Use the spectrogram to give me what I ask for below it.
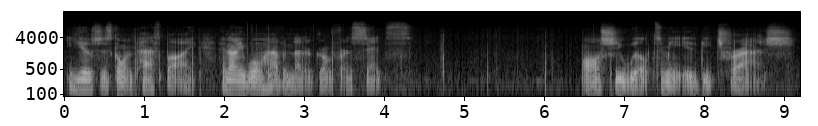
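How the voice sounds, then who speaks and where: Man doing a bitter, hushed young man. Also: big pitch swings, slow pace, creaky, a little hiss or hum, exaggerated voice, poor audio. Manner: low, hushed, half-whispered. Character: bitter, armed young man, hard and cold.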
